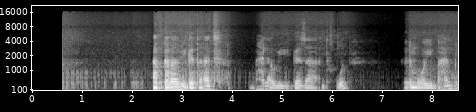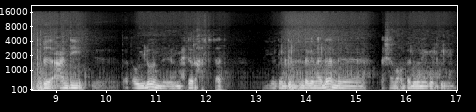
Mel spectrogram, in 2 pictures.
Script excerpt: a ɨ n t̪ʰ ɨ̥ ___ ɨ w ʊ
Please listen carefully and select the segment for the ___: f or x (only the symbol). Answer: x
